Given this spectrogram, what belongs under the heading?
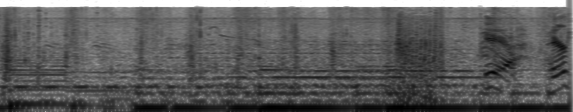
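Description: Horses whinny and their hooves clop near a canyon in a Western setting, beneath a heavy low music bed and spoken dialogue, with a sharp neigh rising near the end.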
